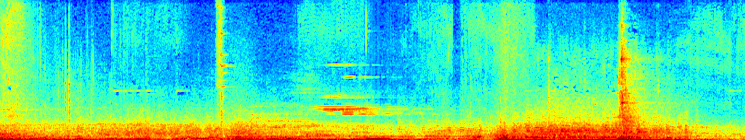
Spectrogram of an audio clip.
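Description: A swarm of insect enemies in Darkest Dungeon buzzing, a dense layered drone joined by louder thumps and swells partway through.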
